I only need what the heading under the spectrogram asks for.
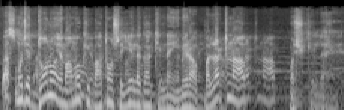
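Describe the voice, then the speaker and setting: A man's voice: on the high side, big pitch swings. A man preaching, telling a dramatic story with whispered asides, over background music. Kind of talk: storytelling sermon. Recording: music behind the voice.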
